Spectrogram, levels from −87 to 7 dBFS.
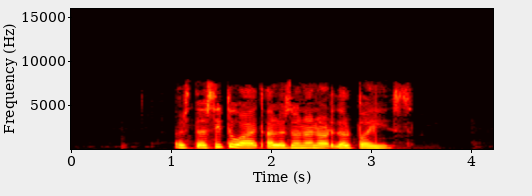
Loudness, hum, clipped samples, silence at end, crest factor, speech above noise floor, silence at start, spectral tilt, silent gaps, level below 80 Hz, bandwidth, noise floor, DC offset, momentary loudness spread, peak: -19 LUFS; none; under 0.1%; 0.85 s; 16 dB; 59 dB; 1.05 s; -4.5 dB/octave; none; -62 dBFS; 8 kHz; -77 dBFS; under 0.1%; 11 LU; -4 dBFS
